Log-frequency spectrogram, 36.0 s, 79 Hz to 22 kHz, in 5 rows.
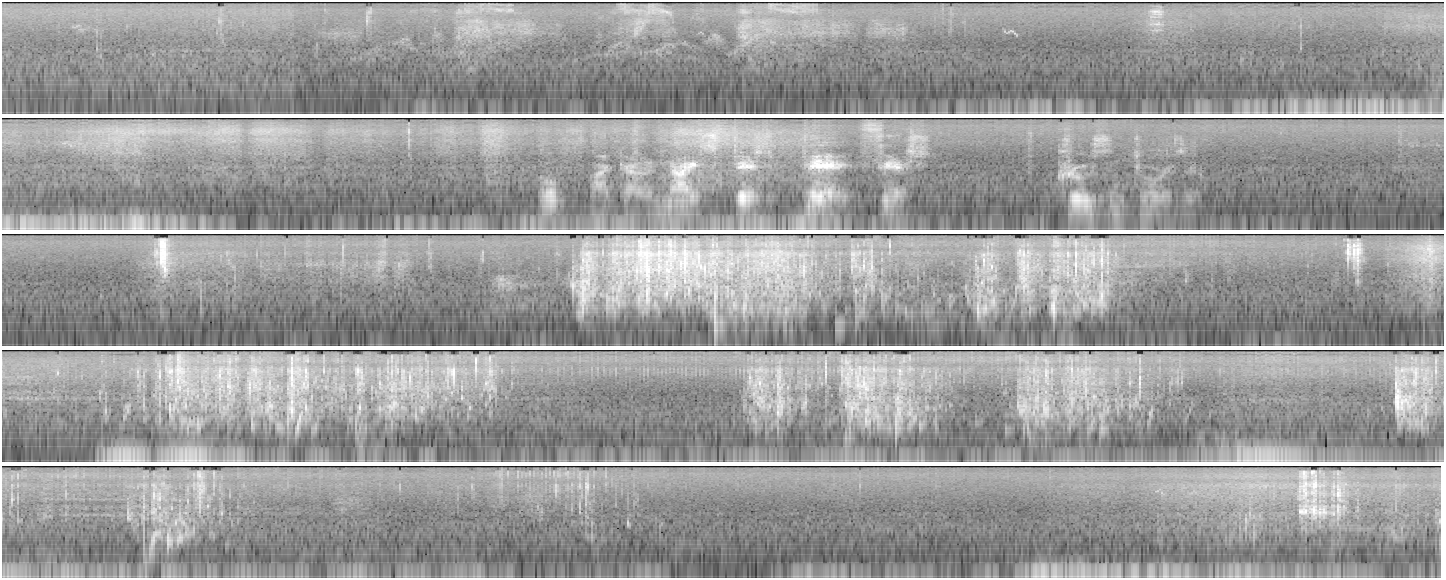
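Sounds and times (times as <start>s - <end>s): water splashing: 0.6s - 4.9s, 17.2s - 21.2s, 22.1s - 24.4s, 25.2s - 32.2s
low rumbles: 27.6s - 30.8s.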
